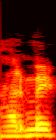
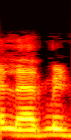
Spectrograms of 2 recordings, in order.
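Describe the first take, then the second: First: The word begins without any L sound. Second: The word begins with an audible L sound. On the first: "हर्मिट जिसमें एल silent रहता है" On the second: "लैरमिट जिसमें आप पूछा जा सकता है"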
